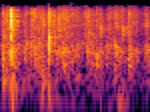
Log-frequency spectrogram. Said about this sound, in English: I want to encourage you to let our teachers know how much you appreciate them pouring into our children. They are doing a phenomenal job. I'm serious. They're really doing good. Yeah, give them a hand clap.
